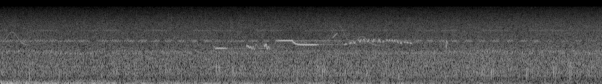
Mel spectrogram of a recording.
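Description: Synthesized rainforest ambience made with software synths such as Serum, sequenced in Midinous. A steady rain-like hiss runs under a high, evenly pulsing cricket-like tone, and a short warbling bird-like call glides in about two seconds in.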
